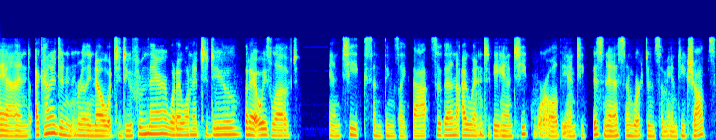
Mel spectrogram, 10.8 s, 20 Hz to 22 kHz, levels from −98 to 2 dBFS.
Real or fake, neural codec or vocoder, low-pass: fake; vocoder, 22.05 kHz, 80 mel bands, HiFi-GAN; 7.2 kHz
